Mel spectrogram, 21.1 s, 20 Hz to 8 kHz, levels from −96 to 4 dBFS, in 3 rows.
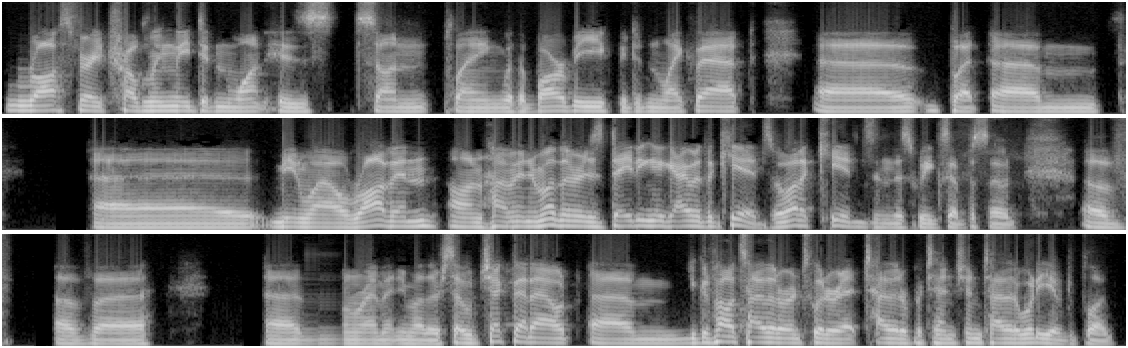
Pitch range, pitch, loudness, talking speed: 100-120 Hz, 110 Hz, -18 LUFS, 210 wpm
